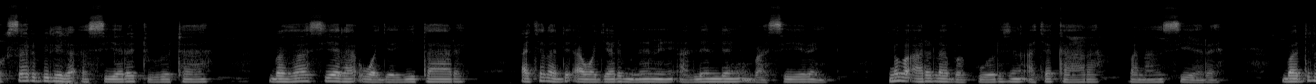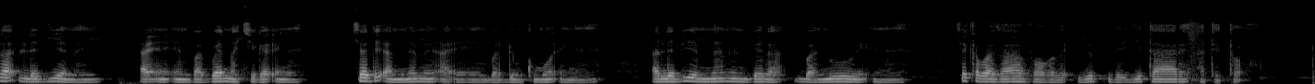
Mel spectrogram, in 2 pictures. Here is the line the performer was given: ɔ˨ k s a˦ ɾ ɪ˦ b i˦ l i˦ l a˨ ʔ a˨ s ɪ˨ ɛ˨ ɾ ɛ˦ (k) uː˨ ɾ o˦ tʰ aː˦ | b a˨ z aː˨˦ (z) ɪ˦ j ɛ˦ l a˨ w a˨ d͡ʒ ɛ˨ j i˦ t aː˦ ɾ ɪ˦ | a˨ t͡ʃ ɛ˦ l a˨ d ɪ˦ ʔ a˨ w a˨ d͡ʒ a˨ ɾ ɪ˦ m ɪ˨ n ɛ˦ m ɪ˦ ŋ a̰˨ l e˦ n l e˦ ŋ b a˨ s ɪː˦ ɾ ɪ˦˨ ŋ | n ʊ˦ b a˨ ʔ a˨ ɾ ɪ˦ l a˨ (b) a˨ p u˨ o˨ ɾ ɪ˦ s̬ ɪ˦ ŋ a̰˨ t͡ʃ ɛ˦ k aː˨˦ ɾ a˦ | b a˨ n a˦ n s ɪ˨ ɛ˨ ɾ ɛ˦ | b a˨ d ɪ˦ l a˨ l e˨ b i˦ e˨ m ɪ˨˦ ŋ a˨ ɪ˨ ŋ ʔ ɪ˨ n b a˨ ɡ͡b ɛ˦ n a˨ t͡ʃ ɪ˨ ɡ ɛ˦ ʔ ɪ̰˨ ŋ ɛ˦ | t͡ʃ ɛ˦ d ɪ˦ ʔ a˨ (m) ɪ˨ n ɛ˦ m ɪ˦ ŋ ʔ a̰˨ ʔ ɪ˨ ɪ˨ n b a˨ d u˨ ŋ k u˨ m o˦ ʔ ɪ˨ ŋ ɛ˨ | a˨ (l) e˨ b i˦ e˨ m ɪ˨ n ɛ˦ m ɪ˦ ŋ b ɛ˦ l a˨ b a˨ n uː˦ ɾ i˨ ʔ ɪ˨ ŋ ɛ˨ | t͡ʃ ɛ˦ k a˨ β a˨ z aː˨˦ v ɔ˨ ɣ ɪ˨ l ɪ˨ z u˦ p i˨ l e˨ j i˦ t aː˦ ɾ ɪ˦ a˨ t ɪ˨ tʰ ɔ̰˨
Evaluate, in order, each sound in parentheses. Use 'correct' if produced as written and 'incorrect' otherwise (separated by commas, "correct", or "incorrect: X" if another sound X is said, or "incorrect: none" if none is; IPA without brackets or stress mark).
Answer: incorrect: t, incorrect: s, correct, correct, correct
